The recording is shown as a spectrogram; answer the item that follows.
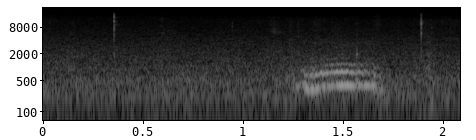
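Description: A cat meows once, a short call rising and falling in pitch about a second and a quarter in. A few faint ticks of metal knitting needles sound around it.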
